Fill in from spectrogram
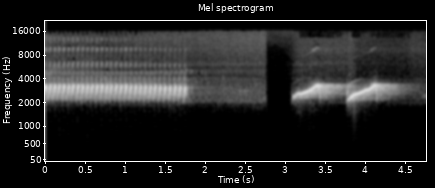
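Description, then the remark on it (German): A songbird with a black stripe through its face delivers a fast, buzzy trill lasting nearly two seconds, then after a short pause another bird answers in the background with two clear rising whistled notes, with no voices present. “Sehr faszinierender Vogel. Und der singt natürlich auch.”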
